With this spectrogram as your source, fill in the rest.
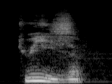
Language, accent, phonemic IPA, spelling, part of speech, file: French, Canada, /kɥiz/, cuisent, verb, LL-Q150 (fra)-cuisent.wav
- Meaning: third-person plural present indicative/subjunctive of cuire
